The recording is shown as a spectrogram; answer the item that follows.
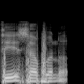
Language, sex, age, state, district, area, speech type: Marathi, male, 45-60, Maharashtra, Akola, rural, spontaneous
